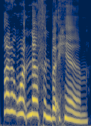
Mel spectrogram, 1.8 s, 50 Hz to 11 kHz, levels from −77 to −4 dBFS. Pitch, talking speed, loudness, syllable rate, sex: 300 Hz, 195 wpm, -15 LUFS, 4.6 syllables/s, female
